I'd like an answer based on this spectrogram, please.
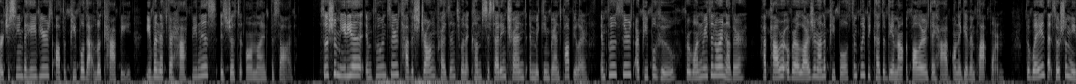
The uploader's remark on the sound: in the Olympic National Forest in Washington State to record this podcast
